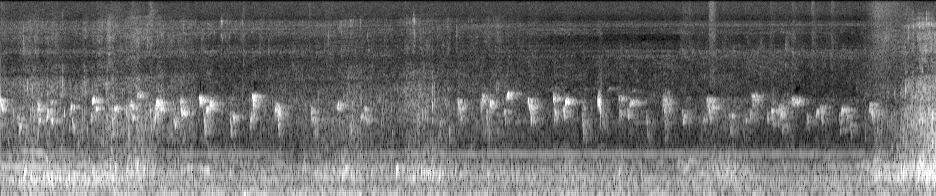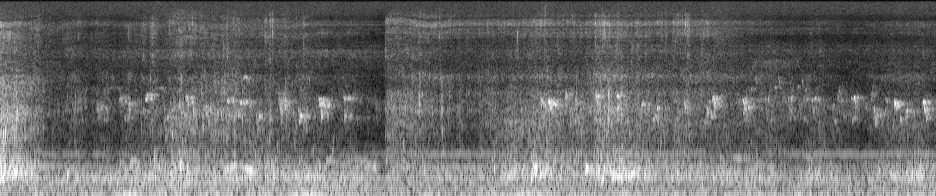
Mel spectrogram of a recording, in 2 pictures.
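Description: Small birds chirping in quick, repeated calls over the soft wash of small waves lapping the shore, with one brief louder rush of noise about halfway through.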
